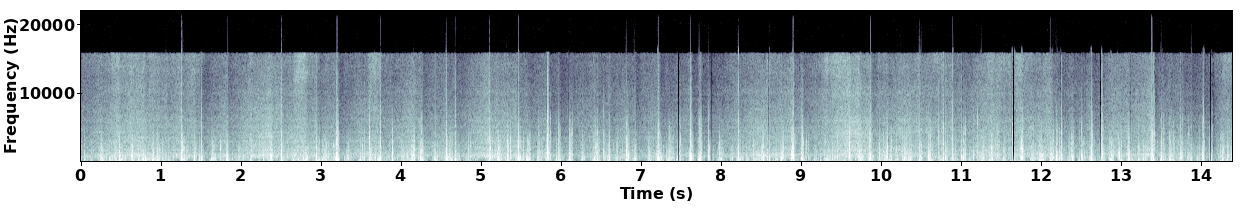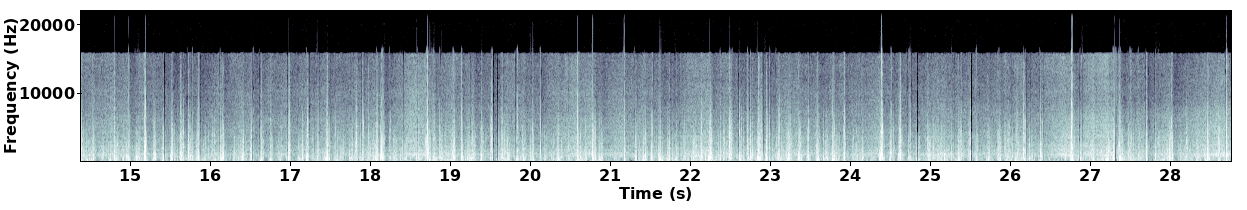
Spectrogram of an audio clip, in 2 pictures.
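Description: Electric commuter train running at speed, heard from inside the carriage: a steady, loud rumble and rapid rattle of wheels on track.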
